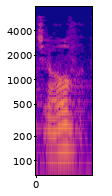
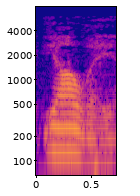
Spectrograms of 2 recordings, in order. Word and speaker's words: Yahweh: and that's where they got the pronunciation Jehovah, using the vowels from Adonai. Then somebody realized, well, the reason they put the vowels in there was because they pronounce it with Adonai and not Jehovah. And actually the pronunciation would be Yahweh. And that's why you'll see in the more recent ones, they'll say Yahweh instead.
